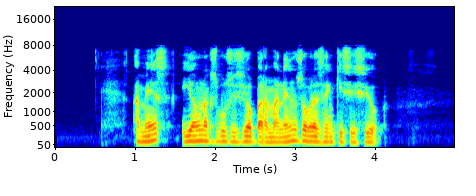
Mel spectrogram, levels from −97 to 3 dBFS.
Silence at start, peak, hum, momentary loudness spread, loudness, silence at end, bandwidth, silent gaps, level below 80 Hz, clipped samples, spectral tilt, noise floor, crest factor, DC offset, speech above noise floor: 1 s; -2 dBFS; none; 8 LU; -21 LUFS; 0.95 s; 8 kHz; none; -58 dBFS; under 0.1%; -6.5 dB/octave; -71 dBFS; 20 dB; under 0.1%; 50 dB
